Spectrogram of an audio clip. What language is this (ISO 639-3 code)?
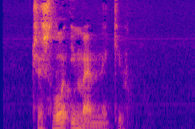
ukr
